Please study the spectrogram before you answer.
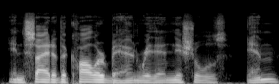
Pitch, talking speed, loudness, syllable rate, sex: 100 Hz, 195 wpm, -16 LUFS, 6.1 syllables/s, male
